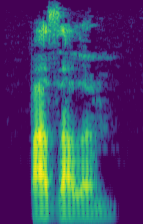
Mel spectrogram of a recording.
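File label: "пазалӧм", Komi, male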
